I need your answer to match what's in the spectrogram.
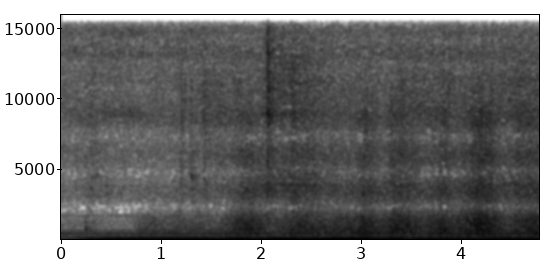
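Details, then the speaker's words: Split air conditioner blower wheel spun on a balancing stand by its motor with 2.5 µF capacitor on 220 V; deep hum and rushing air, shaking because the wheel is unbalanced. "temblando O sea que hay que balancearla bien"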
